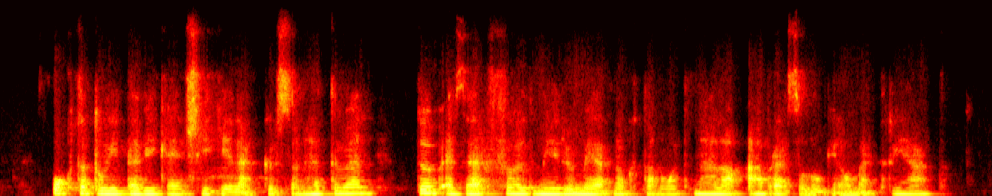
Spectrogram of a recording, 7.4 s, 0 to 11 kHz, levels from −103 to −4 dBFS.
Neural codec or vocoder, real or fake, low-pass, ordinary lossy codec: none; real; 7.2 kHz; Opus, 16 kbps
